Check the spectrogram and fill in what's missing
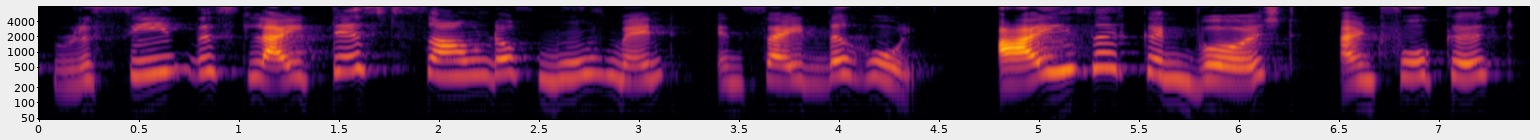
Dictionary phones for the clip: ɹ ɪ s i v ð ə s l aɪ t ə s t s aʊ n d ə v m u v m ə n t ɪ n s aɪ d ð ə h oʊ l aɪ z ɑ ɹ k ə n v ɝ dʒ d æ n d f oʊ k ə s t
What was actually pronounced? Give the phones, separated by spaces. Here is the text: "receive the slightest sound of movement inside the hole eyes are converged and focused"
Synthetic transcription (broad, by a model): ɹ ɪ s i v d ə s l aɪ t ə s t s aʊ n d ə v m u v m ə n t ɪ n s aɪ d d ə h oʊ l aɪ z ɑ ɹ k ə n v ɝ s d æ n d f oʊ k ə s t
